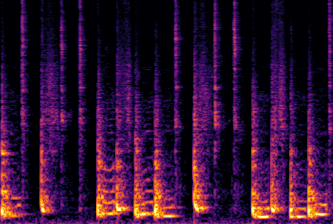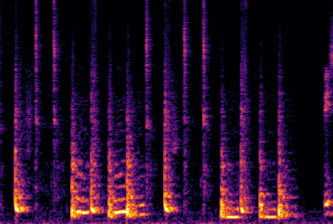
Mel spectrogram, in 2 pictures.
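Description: A beatboxer performing a steady beat of kick, snare and hi-hat mouth sounds while humming through his nose at the same time, the hum stepping between pitches like a tune and filling the gaps between the drum hits.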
